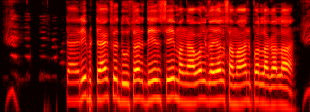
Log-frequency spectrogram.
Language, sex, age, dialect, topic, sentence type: Bhojpuri, male, 18-24, Western, banking, statement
